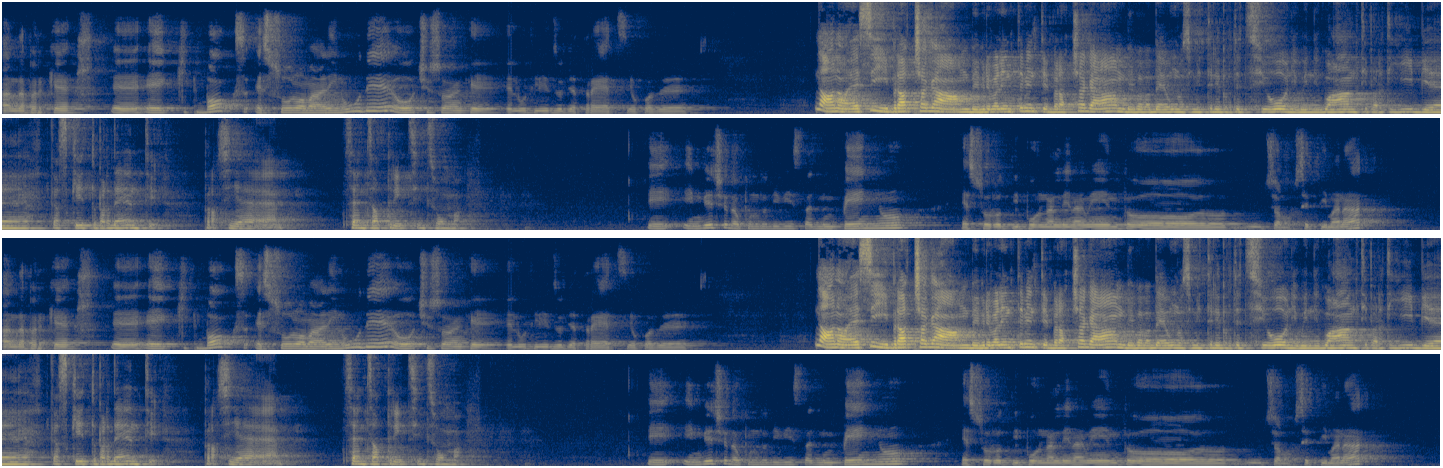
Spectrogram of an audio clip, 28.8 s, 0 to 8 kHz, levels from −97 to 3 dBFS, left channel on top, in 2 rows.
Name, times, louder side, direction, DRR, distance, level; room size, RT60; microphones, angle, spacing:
voice 1, 0.0-6.8 8.4-8.6 8.9-9.0 9.3-9.4 10.1-10.5 20.8-23.4 24.0-28.0, equal, 5° left, 1.6 m, -39 dB
voice 2, 8.1-16.0 16.4-17.2 17.8-19.0, right 1 dB, 15° right, 1.6 m, -26 dB
27.0 x 25.5 x 7.8 m
head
